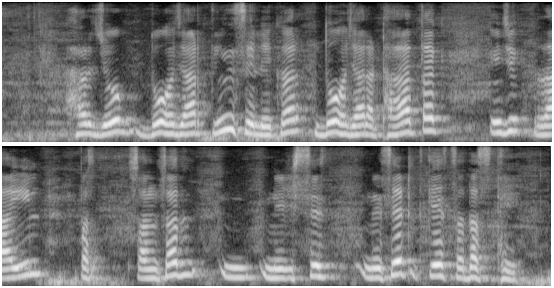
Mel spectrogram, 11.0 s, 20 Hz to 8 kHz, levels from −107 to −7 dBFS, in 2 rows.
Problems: background sounds at intervals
